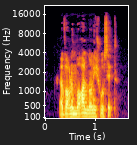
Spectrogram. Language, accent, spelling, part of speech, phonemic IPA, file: French, France, avoir le moral dans les chaussettes, verb, /a.vwaʁ lə mɔ.ʁal dɑ̃ le ʃo.sɛt/, LL-Q150 (fra)-avoir le moral dans les chaussettes.wav
- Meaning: to have one's heart in one's boots, to be really down, to be feeling very low, to be down in the dumps, to be in low spirits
